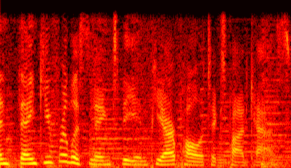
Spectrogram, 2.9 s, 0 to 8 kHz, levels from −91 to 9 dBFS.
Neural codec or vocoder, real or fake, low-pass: none; real; 7.2 kHz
